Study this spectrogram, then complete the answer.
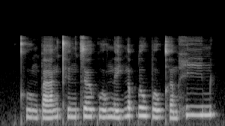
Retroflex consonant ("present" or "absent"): absent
